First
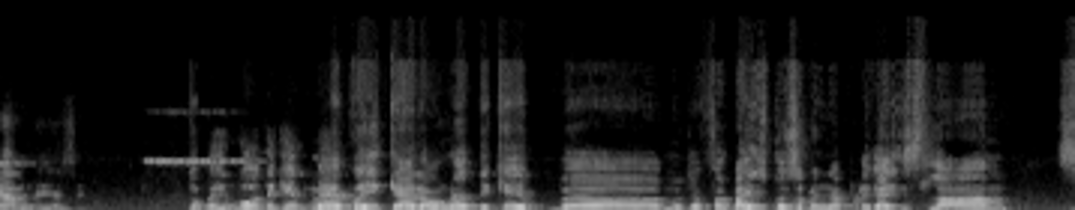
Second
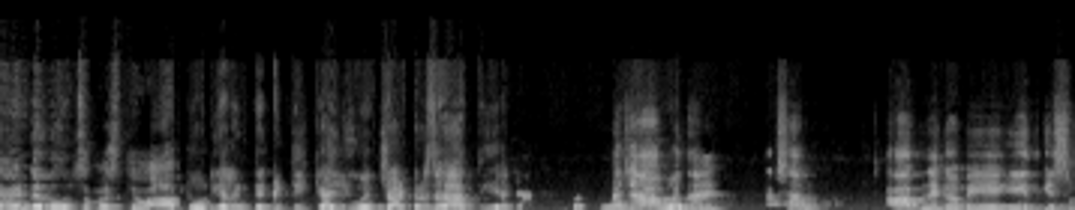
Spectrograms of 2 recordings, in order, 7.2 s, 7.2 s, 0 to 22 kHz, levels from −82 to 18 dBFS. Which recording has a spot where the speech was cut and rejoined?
second; 1 cut; at 1.2 s

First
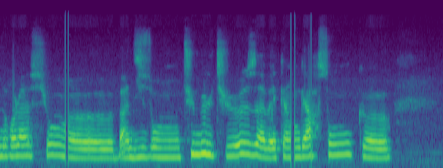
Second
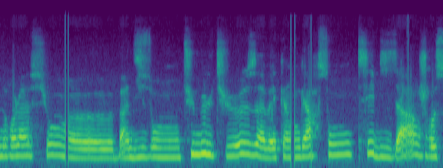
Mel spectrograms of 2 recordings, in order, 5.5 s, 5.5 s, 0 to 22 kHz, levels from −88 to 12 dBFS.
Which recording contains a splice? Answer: second; 1 cut; at 4.5 s

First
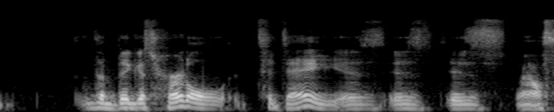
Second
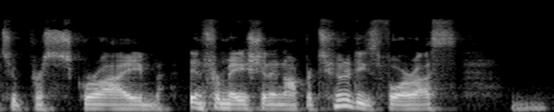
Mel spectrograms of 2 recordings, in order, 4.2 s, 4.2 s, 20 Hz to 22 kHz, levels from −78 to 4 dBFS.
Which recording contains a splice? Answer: second; 1 cut; at 1.3 s

